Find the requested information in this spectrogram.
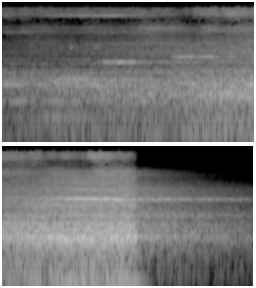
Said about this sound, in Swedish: Och av alla vagnar som gnisslat längs spåren genom decennierna finns det särskilt ett som sticker ut. Ett tåg som kommit att eka genom historien. Den mytomspunna Silverpilen.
